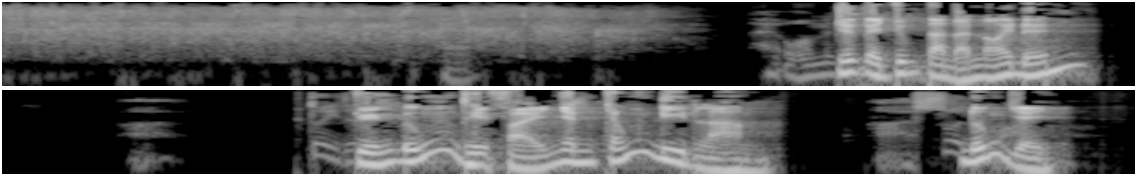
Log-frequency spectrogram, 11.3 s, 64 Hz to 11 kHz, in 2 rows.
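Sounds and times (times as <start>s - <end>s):
crowd clapping: 0.0s - 3.5s
speech: 3.8s - 5.5s, 7.2s - 11.0s.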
